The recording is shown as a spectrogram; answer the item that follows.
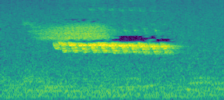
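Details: European greenfinch singing: a single rolling trill of rapid notes lasting just over a second, with a brief higher onset and fading at the end, over quiet background hiss.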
